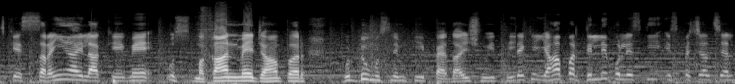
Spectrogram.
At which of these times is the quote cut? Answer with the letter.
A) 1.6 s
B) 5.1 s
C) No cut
B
